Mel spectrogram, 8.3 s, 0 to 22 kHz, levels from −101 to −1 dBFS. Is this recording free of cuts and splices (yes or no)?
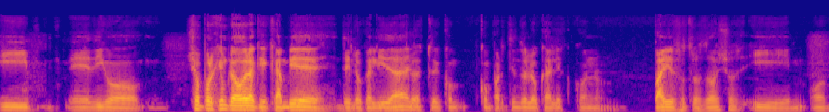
no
